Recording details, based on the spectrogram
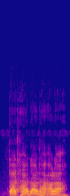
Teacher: अब टा वर्ग की बारे में बात करें तो टा वर्ग में आपका आएगा टाठा, डाढ़ा, अड़ा। ये मूर्धा, मुंह के भीतर की छत का अगला भाग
